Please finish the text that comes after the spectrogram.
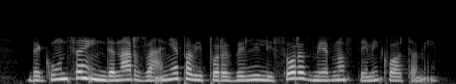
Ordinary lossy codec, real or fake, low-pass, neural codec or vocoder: none; real; 3.6 kHz; none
